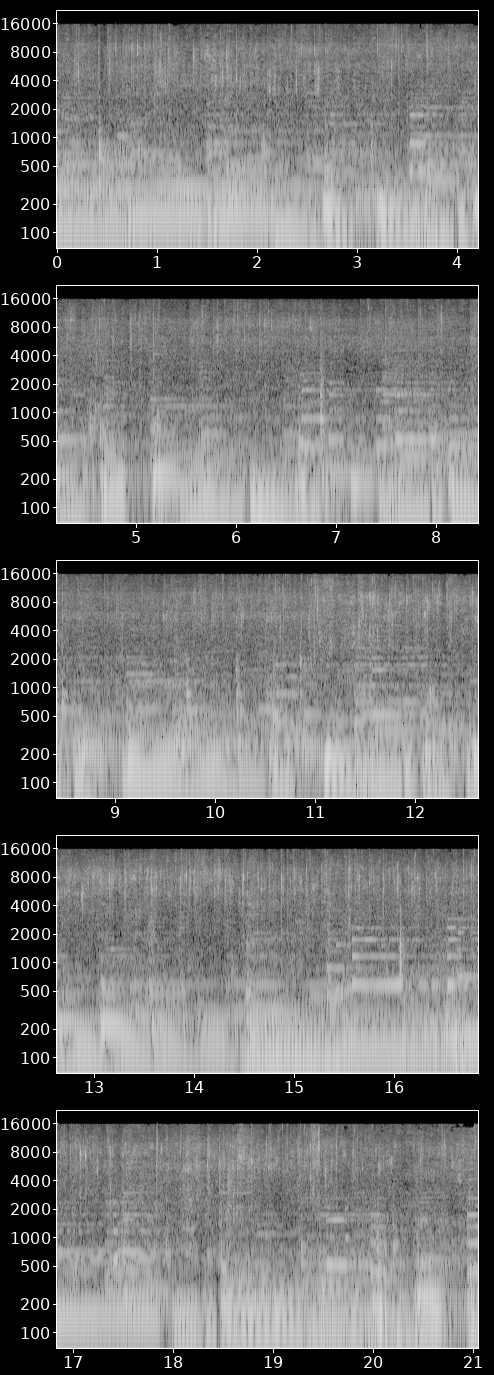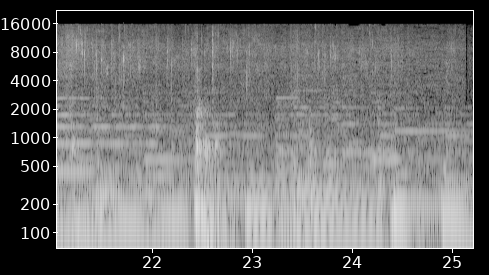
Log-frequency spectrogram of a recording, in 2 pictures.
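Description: Flour-dusted zucchini slices sizzling as they fry in oil in a nonstick pan, a steady hiss with small crackles and occasional scrapes of a wooden spatula turning them. Background music with steady bass notes plays throughout.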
